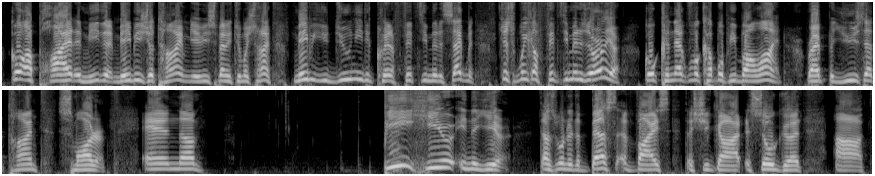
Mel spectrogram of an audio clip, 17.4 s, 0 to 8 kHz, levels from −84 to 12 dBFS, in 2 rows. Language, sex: English, male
